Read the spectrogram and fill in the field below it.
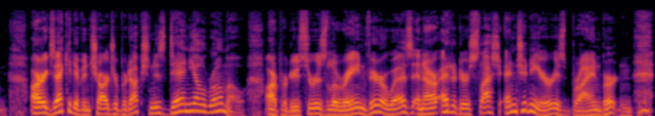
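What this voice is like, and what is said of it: Announcer voice. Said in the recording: “that was my announcer voice”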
